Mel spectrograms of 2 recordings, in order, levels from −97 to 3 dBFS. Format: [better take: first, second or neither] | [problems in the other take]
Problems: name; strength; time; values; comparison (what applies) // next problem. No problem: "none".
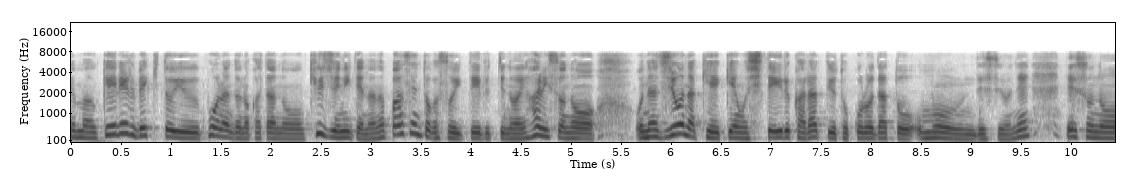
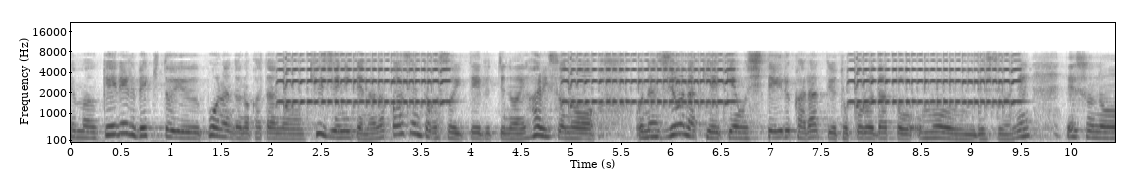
first | background sound (Bowed string instrument); 3 dB above the speech // room echo; dies away in 2.8 s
